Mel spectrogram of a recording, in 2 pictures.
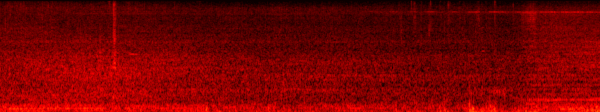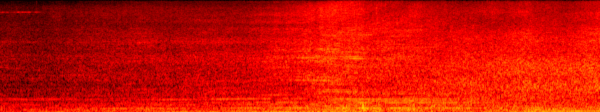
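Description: Road traffic on a multi-lane city street: car engines with tyre noise, low at first, growing steadily louder from about halfway through and staying loud near the end.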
